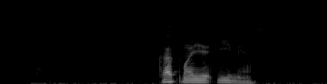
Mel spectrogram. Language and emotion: Russian, neutral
